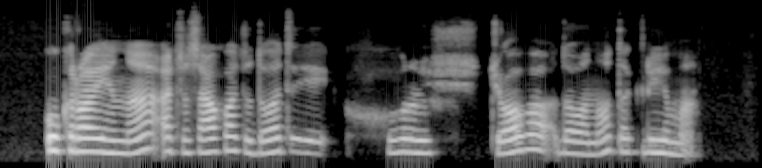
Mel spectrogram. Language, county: Lithuanian, Vilnius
